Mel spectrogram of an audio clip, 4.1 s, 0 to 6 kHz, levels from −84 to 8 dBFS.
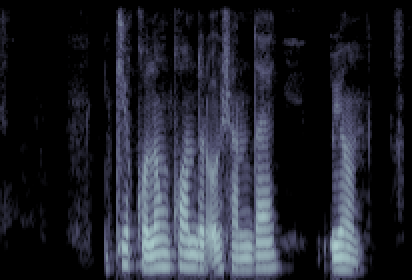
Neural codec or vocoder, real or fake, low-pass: none; real; 5.4 kHz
